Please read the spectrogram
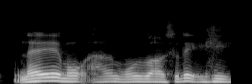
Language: Assamese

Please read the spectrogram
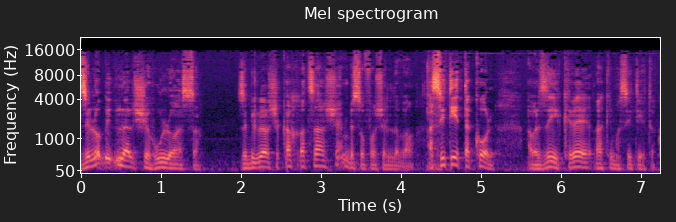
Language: Hebrew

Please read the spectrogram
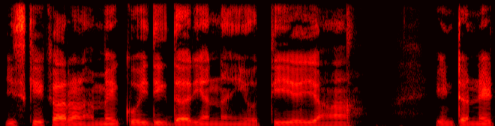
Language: Hindi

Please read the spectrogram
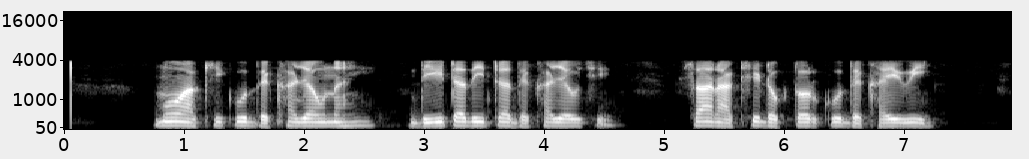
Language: Odia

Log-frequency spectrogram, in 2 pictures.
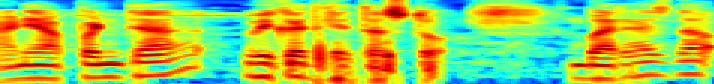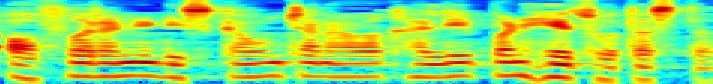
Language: Marathi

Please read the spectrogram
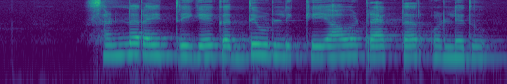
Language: Kannada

